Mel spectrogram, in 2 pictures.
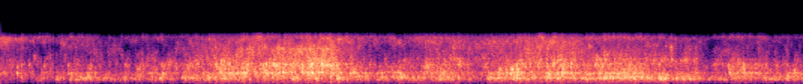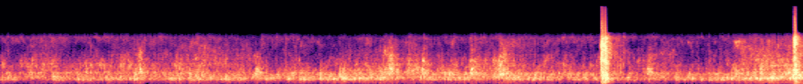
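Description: Wind rushes past a moving vehicle.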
